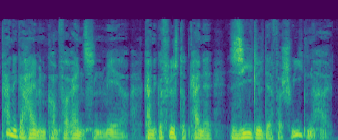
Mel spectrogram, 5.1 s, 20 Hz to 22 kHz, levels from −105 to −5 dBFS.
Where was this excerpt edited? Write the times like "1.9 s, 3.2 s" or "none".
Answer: 2.1 s, 2.8 s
